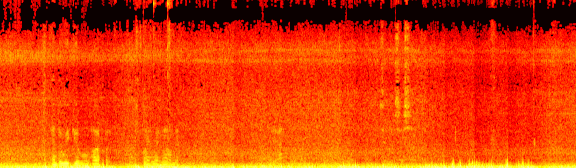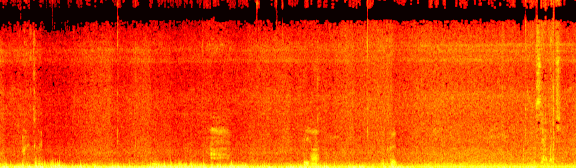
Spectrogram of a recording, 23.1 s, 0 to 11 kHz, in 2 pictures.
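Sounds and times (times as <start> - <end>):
wind rumble on microphone: 0.0 - 23.0.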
